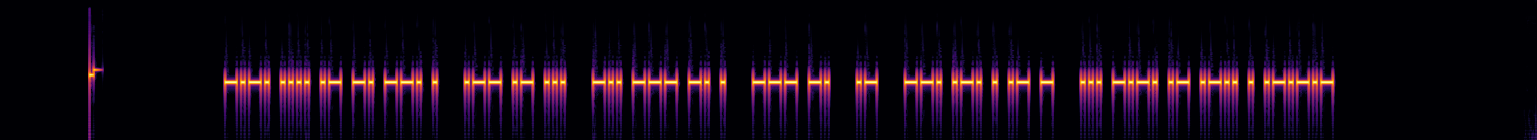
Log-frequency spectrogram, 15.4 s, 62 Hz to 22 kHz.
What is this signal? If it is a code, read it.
Morse code, heard as a keyed tone, about 29 wpm, 700 Hz. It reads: CHANGE WAS DONE ON A GREAT SCALE.
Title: Sentences from Top 1000 Words - Review Part 5 - 30wpm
